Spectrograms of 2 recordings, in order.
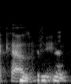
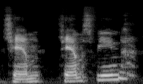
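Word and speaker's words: Chasmfiend: The Chasm Fiend, is that how you pronounce it? The thing? Yes, yeah, Chasm Fiend.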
